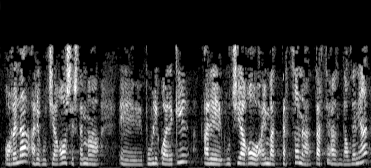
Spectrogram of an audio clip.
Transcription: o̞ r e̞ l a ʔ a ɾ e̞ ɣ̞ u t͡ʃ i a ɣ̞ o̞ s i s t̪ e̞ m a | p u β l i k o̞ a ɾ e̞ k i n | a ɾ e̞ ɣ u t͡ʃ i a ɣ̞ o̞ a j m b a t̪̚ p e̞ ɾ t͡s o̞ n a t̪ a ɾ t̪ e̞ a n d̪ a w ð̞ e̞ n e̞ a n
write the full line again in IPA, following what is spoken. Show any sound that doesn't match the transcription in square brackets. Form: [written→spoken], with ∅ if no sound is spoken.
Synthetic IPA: o̞ r e̞ l a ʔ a ɾ e̞ ɣ̞ u t͡ʃ i a ɣ̞ o̞ s i s t̪ e̞ m a | p u β l i k o̞ a ɾ e̞ k i n | a ɾ e̞ ɣ u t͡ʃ i a ɣ̞ o̞ a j m b a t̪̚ p e̞ ɾ t͡s o̞ n a t̪ a ɾ t̪ e̞ a n d̪ a w ð̞ e̞ n e̞ a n

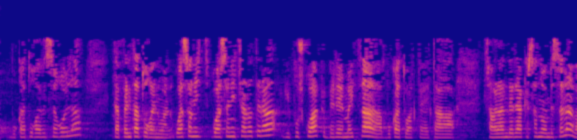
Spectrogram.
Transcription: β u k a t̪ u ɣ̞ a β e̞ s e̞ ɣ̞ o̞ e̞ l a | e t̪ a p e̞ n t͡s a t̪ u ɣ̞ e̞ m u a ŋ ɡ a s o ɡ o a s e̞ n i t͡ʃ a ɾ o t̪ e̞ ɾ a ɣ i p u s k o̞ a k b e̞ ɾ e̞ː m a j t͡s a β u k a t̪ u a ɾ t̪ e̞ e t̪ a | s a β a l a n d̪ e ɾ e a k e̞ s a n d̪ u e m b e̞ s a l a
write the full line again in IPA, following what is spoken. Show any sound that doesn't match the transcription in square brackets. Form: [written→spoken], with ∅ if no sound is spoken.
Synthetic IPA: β u k a t̪ u ɣ̞ a β e̞ s e̞ ɣ̞ o̞ e̞ l a | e t̪ a p e̞ n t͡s a t̪ u ɣ̞ e̞ [m→n] u a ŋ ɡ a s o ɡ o a s e̞ n i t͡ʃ a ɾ o t̪ e̞ ɾ a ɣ i p u s k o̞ a k b e̞ ɾ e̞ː m a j t͡s a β u k a t̪ u a ɾ t̪ e̞ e t̪ a | s a β a l a n d̪ e ɾ e a k e̞ s a n d̪ u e m b e̞ s a l a

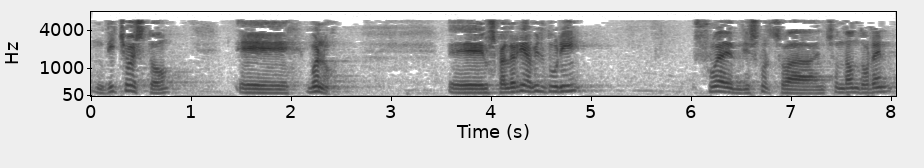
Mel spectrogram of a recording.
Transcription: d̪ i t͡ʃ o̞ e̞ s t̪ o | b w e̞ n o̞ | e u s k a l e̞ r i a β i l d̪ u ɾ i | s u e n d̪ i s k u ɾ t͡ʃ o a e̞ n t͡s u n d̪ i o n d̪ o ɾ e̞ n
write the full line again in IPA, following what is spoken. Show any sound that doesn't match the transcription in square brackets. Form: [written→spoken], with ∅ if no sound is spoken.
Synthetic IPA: d̪ i t͡ʃ o̞ e̞ s t̪ o | b w e̞ n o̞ | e [u→w] s k a l e̞ r i a β i l d̪ u ɾ i | s u e n d̪ i s k u ɾ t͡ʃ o a e̞ n t͡s u n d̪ [i→a] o n d̪ o ɾ e̞ n

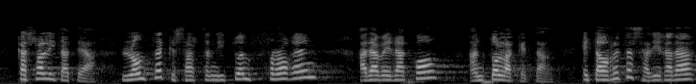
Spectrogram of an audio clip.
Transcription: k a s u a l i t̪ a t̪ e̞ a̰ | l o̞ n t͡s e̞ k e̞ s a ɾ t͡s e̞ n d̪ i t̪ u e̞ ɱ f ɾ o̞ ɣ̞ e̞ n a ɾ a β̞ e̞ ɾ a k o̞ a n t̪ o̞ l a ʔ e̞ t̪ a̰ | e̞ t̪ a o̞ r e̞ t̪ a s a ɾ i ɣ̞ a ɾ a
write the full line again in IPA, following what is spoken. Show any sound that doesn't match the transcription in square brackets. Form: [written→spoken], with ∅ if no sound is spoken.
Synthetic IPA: k a s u a l i t̪ a t̪ e̞ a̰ | l o̞ n t͡s e̞ k e̞ s a ɾ t͡s e̞ n d̪ i t̪ u e̞ ɱ f ɾ o̞ ɣ̞ e̞ n a ɾ a β̞ e̞ ɾ a k o̞ a n t̪ o̞ l a [ʔ→k] e̞ t̪ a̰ | e̞ t̪ a o̞ r e̞ t̪ a s a ɾ i ɣ̞ a ɾ a

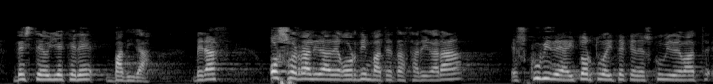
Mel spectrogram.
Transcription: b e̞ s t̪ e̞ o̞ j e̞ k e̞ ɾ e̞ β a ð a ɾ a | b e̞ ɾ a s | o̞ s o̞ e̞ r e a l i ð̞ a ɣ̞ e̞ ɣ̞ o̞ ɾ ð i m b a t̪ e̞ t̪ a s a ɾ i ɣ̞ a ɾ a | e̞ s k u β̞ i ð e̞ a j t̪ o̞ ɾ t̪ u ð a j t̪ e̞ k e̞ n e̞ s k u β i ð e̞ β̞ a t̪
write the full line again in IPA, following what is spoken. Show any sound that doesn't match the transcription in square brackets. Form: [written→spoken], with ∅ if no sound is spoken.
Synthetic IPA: b e̞ s t̪ e̞ o̞ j e̞ k e̞ ɾ e̞ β a ð [a→i] ɾ a | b e̞ ɾ a s | o̞ s o̞ e̞ r e a l i ð̞ a [ɣ̞→ð̞] e̞ ɣ̞ o̞ ɾ ð i m b a t̪ e̞ t̪ a s a ɾ i ɣ̞ a ɾ a | e̞ s k u β̞ i ð e̞ a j t̪ o̞ ɾ t̪ u ð a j t̪ e̞ k e̞ n e̞ s k u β i ð e̞ β̞ a t̪

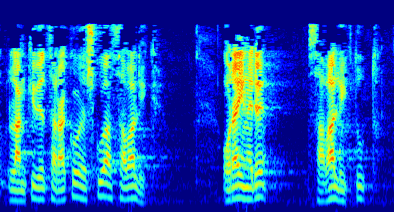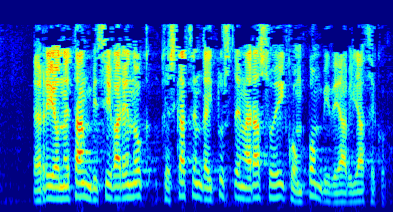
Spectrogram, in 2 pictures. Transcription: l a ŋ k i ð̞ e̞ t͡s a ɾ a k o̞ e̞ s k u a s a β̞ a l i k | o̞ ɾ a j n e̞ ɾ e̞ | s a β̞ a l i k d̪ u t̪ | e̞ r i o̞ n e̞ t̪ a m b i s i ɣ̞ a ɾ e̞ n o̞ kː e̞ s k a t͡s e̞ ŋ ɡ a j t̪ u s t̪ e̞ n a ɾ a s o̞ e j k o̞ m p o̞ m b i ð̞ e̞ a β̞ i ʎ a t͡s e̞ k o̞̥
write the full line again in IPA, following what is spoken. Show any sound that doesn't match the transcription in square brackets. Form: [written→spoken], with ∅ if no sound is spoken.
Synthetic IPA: l a ŋ k i ð̞ e̞ t͡s a ɾ a k o̞ e̞ s k u a s a β̞ a l i k | o̞ ɾ a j n e̞ ɾ e̞ | s a β̞ a l i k d̪ u t̪ | e̞ r i o̞ n e̞ t̪ a m b i s i ɣ̞ a ɾ e̞ n o̞ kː e̞ s k a t͡s e̞ ŋ ɡ a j t̪ u s t̪ e̞ n a ɾ a s o̞ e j k o̞ m p o̞ m b i ð̞ e̞ a β̞ i ʎ a t͡s e̞ k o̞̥

